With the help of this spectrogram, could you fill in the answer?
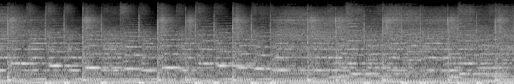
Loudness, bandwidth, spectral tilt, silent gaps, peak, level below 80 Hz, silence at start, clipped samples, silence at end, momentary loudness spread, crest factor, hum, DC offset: -12 LUFS; 18.5 kHz; -4.5 dB/octave; none; 0 dBFS; -16 dBFS; 0 s; under 0.1%; 0 s; 1 LU; 10 dB; none; under 0.1%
